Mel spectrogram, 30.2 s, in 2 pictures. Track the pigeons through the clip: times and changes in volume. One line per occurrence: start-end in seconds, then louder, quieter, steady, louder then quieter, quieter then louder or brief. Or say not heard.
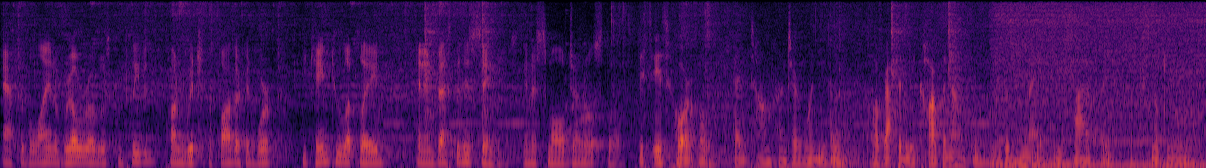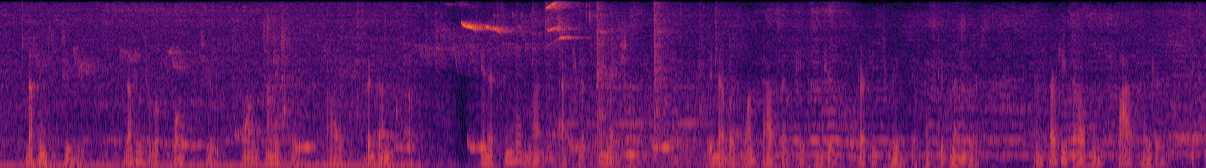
16.4-24.4 steady.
